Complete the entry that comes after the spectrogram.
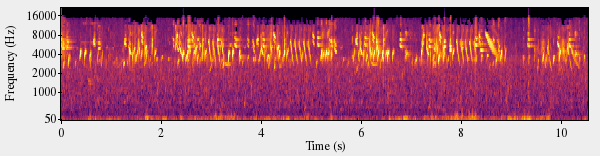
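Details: A chorus of European goldfinches, played to encourage males to sing and finish moulting quickly, in bursts of rapid tinkling twitters and buzzy trills that pause briefly between phrases, over a low background rumble.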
